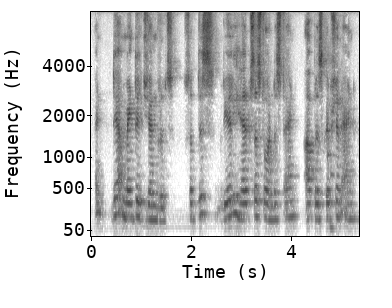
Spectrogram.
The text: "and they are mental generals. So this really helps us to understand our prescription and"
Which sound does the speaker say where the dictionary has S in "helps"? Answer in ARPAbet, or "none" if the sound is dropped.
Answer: S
